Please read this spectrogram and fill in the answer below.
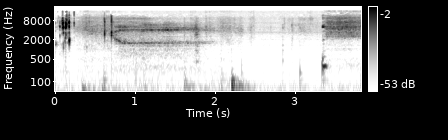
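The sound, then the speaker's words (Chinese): A whole candy eaten in one mouthful, with very faint, close chewing and sucking sounds, soft wet clicks and a few small crunches, and some breathy whispering mixed in. “你整个把这个糖都塞进嘴里，然后慢慢的融化它，好幸福呀！”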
